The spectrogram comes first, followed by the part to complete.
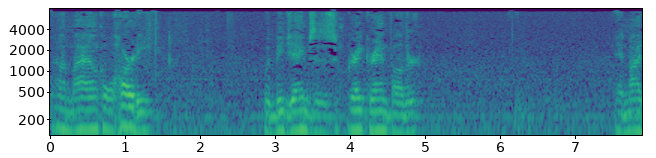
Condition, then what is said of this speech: Parkinson's disease. I've got Parkinson's, so I'm a little shaky tonight, not speaking too fast.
